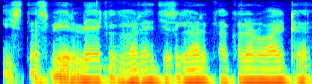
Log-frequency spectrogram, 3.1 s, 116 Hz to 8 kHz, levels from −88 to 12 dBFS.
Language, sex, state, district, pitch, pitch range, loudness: Hindi, male, Bihar, Patna, 130 Hz, 125-135 Hz, -16 LUFS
